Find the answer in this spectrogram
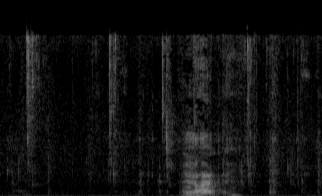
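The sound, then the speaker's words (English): Chewing on a soul food plate of fried tofu, kale, sautéed kale, baked cauliflower, wild rice and arugula: one loud, dense burst of mouth noise near the middle, with only faint low noise before and after. “I'm eating an amazing soul food plate that my sister made. It's delicious fried tofu, kale, sautéed kale, baked cauliflower,”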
